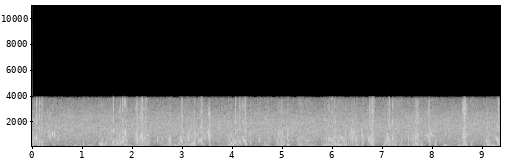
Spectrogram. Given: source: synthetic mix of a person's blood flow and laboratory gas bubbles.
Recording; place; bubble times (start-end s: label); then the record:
Doppler ultrasound of blood flow; precordium
0.00-0.56 s: bubbles
0.99-1.07 s: bubbles
1.30-1.92 s: bubbles
2.01-2.38 s: bubbles
2.47-2.80 s: bubbles
2.90-3.62 s: bubbles
3.89-4.41 s: bubbles
4.49-4.58 s: bubbles
4.62-4.81 s: bubbles
4.85-5.22 s: bubbles
5.27-5.57 s: bubbles
5.83-6.62 s: bubbles
6.70-6.88 s: bubbles
6.99-7.42 s: bubbles
7.49-8.10 s: bubbles
8.58-8.83 s: bubbles
9.00-9.19 s: bubbles
9.24-9.37 s: bubbles
From the record:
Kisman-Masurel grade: 342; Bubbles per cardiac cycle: rolling drumbeat, 9 or more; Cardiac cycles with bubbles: 100%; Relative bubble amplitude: moderate (0.250 to 0.450); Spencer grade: 3 (all of the cardiac periods contain showers or single bubble signals, but not dominating or overriding the cardiac motion signals); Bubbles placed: anywhere in the cardiac cycle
